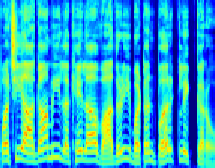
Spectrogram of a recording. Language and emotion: Gujarati, neutral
